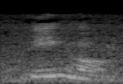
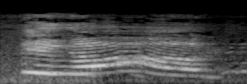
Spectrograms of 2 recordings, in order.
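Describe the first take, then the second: First: It sounds neutral. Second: It sounds excited.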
